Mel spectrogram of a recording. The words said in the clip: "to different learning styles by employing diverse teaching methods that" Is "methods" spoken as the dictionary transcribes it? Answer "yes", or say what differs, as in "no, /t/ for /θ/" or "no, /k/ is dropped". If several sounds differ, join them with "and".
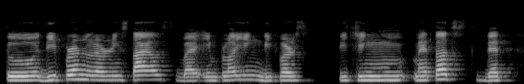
no, /t/ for /θ/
